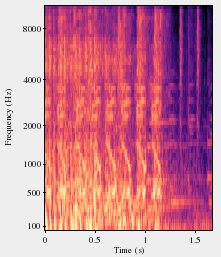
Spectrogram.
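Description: Pistol fire in PUBG Mobile, a rapid burst of several close, punchy gunshots in quick succession, then a brief tail as the shooting stops.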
